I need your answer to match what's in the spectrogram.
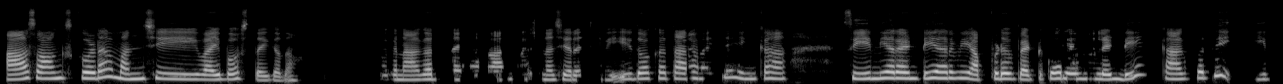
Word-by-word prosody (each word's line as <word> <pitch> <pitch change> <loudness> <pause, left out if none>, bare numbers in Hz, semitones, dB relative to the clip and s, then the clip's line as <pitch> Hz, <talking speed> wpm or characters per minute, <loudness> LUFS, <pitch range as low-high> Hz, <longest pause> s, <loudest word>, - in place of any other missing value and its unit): ఆ - - +4 0.2
సాంగ్స్ 280 +1 +2
కూడా 285 +3 +5 0.2
మంచి 260 +3 +1 0.5
వైబొస్తాయి 225 -2 0
కదా! 185 +2 -7 0.9
ఒక - - -18
నాగార్జునేమో, 220 0 -3
బాలకృష్ణ, 230 +2 -7
చిరంజీవి 220 0 -5 0.2
ఇదొక 265 +2 -1
తరం 265 +1 0
అయితే 320 +5 -8 0.2
ఇంకా 260 +2 -3 0.8
సీనియర్ 275 +2 +4
ఎన్టీఆర్‌వి 285 +1 +2
అప్పుడు 255 +4 +2 0.2
పెట్టుకోరేమోలెండి. 250 0 +2 0.3
కాకపోతే 260 +8 0 0.5
ఇద్ - - -13
255 Hz, 95 wpm, -24 LUFS, 230-275 Hz, 0.9 s, కూడా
